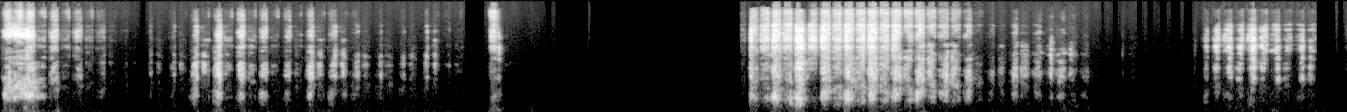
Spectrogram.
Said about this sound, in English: So I need to keep filing until it's all matte.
